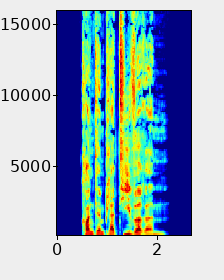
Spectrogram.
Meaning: strong dative masculine/neuter singular comparative degree of kontemplativ
- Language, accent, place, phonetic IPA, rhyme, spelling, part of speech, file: German, Germany, Berlin, [kɔntɛmplaˈtiːvəʁəm], -iːvəʁəm, kontemplativerem, adjective, De-kontemplativerem.ogg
